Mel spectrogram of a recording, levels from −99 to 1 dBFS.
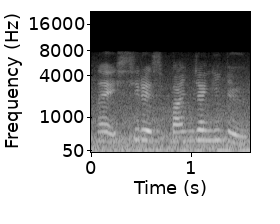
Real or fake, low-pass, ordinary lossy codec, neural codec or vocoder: real; none; none; none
